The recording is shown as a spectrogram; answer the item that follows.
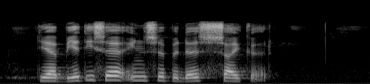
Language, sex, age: Afrikaans, male, 22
